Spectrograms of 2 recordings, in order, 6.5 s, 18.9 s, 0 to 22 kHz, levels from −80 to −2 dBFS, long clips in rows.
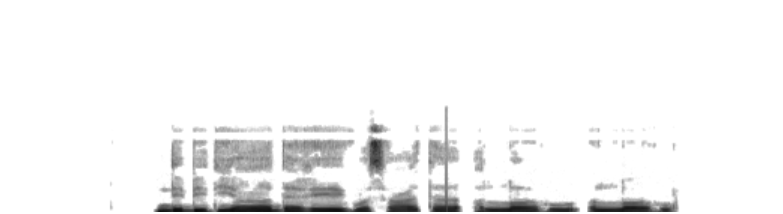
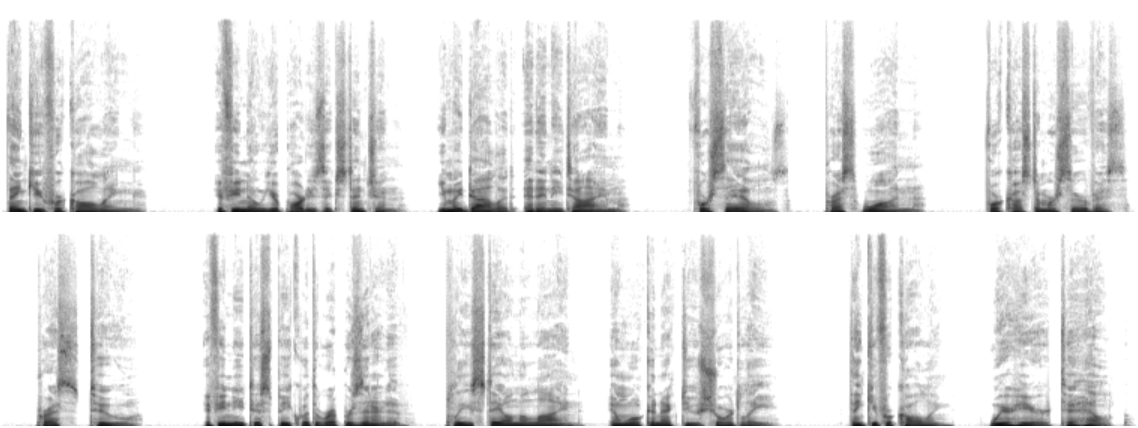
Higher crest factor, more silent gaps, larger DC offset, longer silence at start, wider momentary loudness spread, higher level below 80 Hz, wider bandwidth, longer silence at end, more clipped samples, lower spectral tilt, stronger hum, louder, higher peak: about the same, 16 dB vs 16 dB; first, 3.50-3.54 s, 4.82-4.87 s vs none; neither; first, 1.3 s vs 0.05 s; second, 7 LU vs 12 LU; second, -54 dBFS vs -40 dBFS; second, 9.4 kHz vs 19 kHz; first, 0.9 s vs 0.25 s; neither; about the same, -6.5 dB/octave vs -7 dB/octave; neither; first, -14 LUFS vs -19 LUFS; first, 0 dBFS vs -4 dBFS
